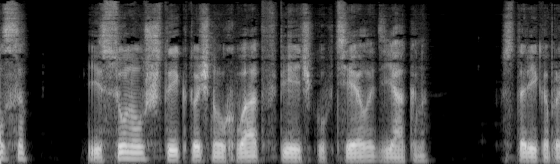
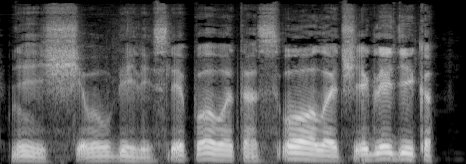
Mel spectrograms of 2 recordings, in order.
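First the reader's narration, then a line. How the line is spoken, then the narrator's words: Muffled muttering man. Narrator (Russian): За спиной у Сангина мужчина глухо бормотал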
